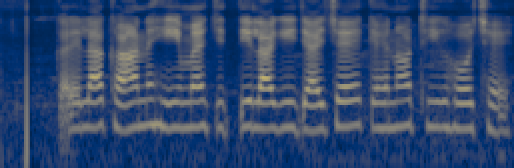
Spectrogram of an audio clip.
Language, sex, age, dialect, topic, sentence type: Maithili, female, 36-40, Angika, agriculture, question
